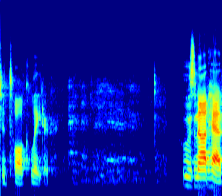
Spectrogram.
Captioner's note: audience laughing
